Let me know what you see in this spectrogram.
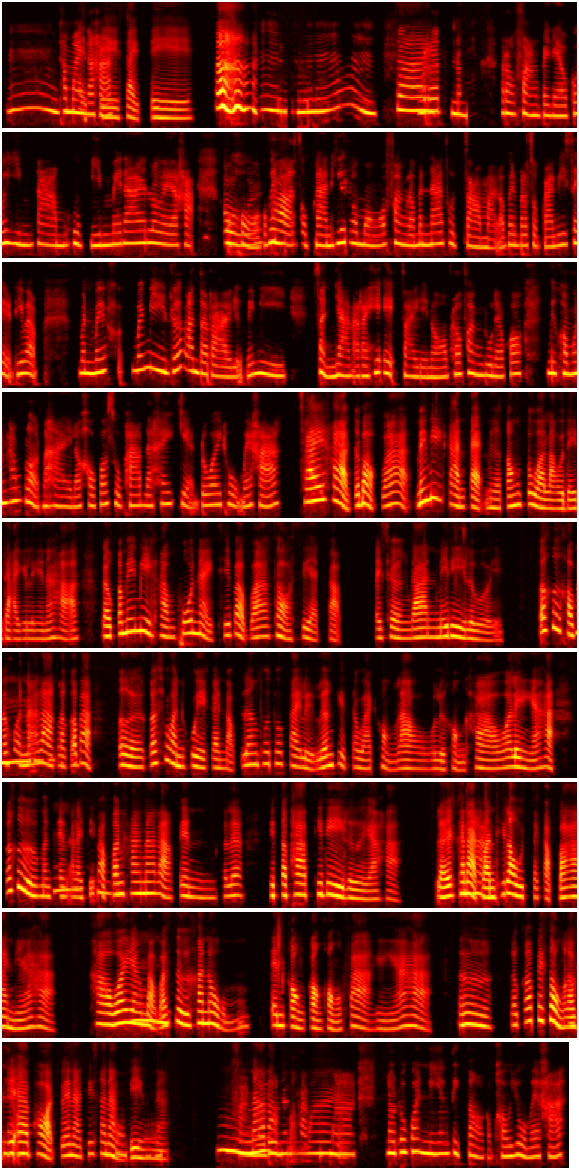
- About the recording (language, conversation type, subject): Thai, podcast, คุณเคยมีคนแปลกหน้าชวนไปกินข้าวหรือชิมของท้องถิ่นไหม?
- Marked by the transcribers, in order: distorted speech; drawn out: "อื้อฮือ"; chuckle; "เลย" said as "เน็ย"; other background noise; mechanical hum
